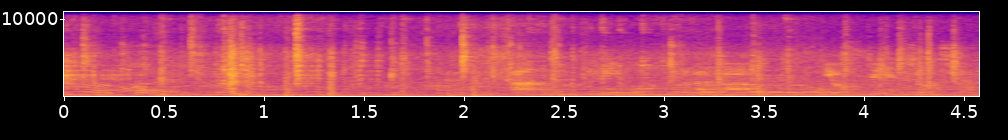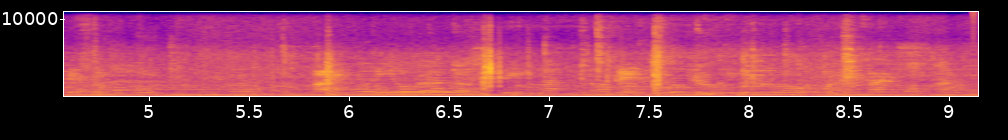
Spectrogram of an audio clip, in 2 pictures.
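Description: Several people chat nearby.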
